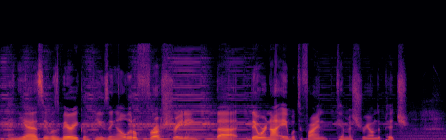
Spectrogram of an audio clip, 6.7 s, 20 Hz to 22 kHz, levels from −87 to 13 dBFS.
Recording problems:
traffic noise; noticeable; throughout; 10 dB below the speech

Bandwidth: 15 kHz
